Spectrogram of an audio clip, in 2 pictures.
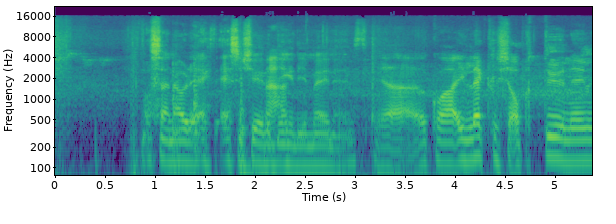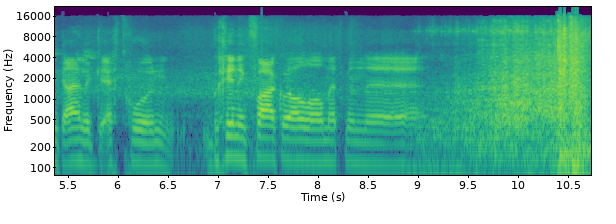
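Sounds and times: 
speech: 0:00.9 - 0:10.7
van sliding door rolling along its track and thudding shut: 0:09.0 - 0:10.7.

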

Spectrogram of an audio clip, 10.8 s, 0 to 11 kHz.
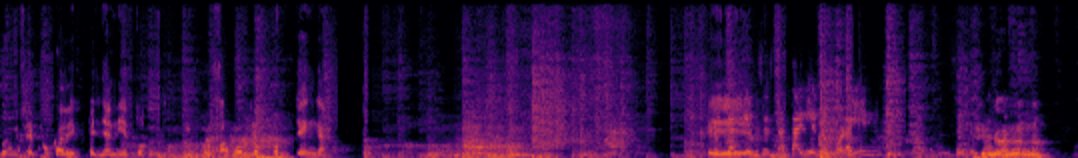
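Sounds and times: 
speech: 0:00.0 - 0:03.5, 0:04.3 - 0:05.1, 0:07.1 - 0:08.9, 0:09.6 - 0:10.6
dogs snarling and growling while fighting: 0:01.2 - 0:07.1.

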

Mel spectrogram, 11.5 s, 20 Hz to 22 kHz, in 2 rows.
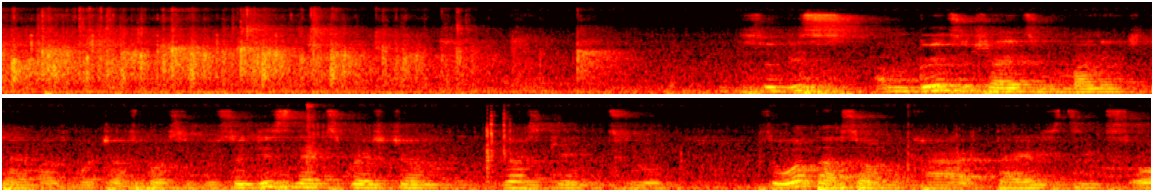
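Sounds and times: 
crowd applauding: 0:00.0 - 0:03.2
speech: 0:03.8 - 0:11.4.

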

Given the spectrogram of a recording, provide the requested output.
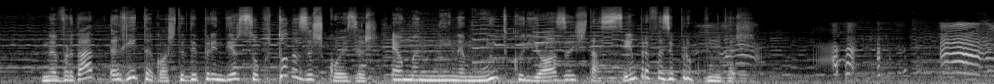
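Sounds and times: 
speech: 0:00.4 - 0:07.6
one-year-old baby boy crying: 0:06.8 - 0:09.9.

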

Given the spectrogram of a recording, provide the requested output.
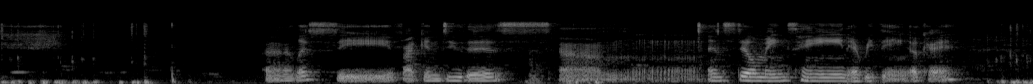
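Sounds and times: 
typing on a computer keyboard: 0:00.0 - 0:01.6, 0:09.8 - 0:10.3
speech: 0:03.0 - 0:09.7.

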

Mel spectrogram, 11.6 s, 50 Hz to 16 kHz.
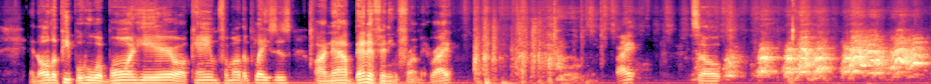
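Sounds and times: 
speech: 0:00.4 - 0:06.2, 0:07.7 - 0:08.0, 0:08.6 - 0:09.3
dogs barking: 0:09.0 - 0:11.6.

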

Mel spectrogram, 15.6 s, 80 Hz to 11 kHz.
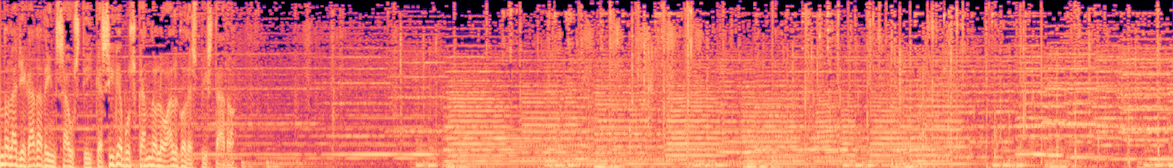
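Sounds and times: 
speech: 0:00.0 - 0:03.6
loud sustained orchestral music: 0:00.2 - 0:15.6
horse hooves clip-clopping as horse is ridden across a river: 0:03.2 - 0:15.6.

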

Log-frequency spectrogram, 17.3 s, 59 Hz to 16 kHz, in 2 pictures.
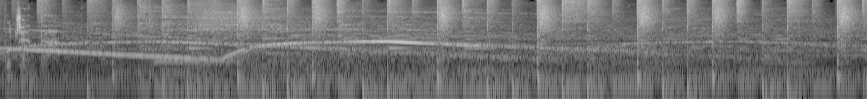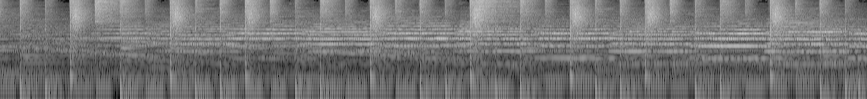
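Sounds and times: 
speech: 0:00.0 - 0:00.7
fire engine low engine rumble: 0:00.0 - 0:17.3
fire engine siren wailing: 0:00.0 - 0:17.3
regular rhythmic thumping: 0:00.0 - 0:17.3.

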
